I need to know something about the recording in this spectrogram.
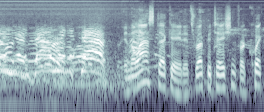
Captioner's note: chanting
